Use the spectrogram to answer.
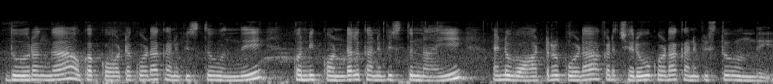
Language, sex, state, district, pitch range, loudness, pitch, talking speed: Telugu, female, Andhra Pradesh, Srikakulam, 200-220 Hz, -15 LUFS, 210 Hz, 125 wpm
